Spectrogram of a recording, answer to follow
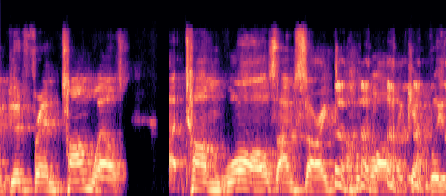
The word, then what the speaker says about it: Walls: thanks rick and you're if i had a dollar for every time somebody mispronounced that name and made it wells i'd be ready to retire a lot earlier so yeah my name is tom walls i'm an american by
